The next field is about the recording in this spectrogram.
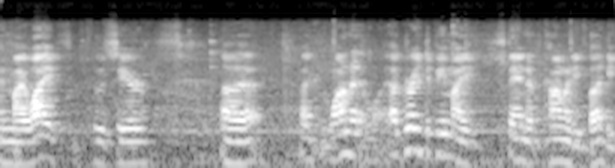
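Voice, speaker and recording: Amid noticeable background noise and audible room echo, a man with an American accent talks at a moderate pace, leaving long, frequent pauses. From Iowa. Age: 70s. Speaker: amateur stand-up comedian. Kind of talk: stand-up. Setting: stage with audience. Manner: halting.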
